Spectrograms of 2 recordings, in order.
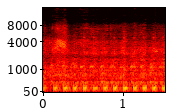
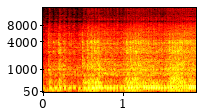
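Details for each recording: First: Hero Splendor Pro single-cylinder after engine repair to cure a humming engine noise: even, steady thump at about seven beats a second with no ticking or rattle; normal idle. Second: Hero Splendor Pro single-cylinder before repair, idling and blipping: dry mechanical clatter over the exhaust, humming noise when moving; timing chain found tight but from another bike, cause not confirmed.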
